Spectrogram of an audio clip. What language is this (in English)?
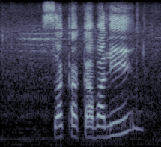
Southern Sotho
